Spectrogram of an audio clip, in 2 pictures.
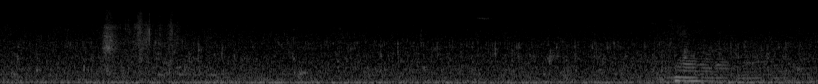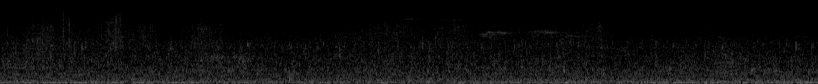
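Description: Quiet countryside ambience: a steady soft hiss and low hum with faint insect buzzing and a few faint high chirps and ticks. A brief soft voice-like murmur comes about seven seconds in.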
